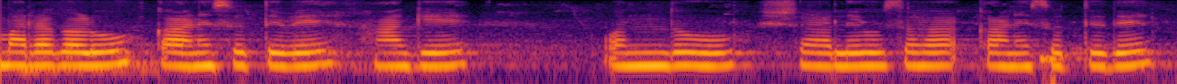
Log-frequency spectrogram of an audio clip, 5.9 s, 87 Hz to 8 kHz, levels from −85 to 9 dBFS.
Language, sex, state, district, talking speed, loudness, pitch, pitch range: Kannada, female, Karnataka, Bidar, 70 wpm, -14 LUFS, 235 Hz, 235-240 Hz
